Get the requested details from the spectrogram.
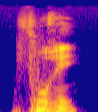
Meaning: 1. to shove, stick, stuff (dans in something) 2. to stuff (a turkey etc.); to fill (a cake) 3. to fuck, to shaft, to screw
- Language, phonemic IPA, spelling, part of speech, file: French, /fu.ʁe/, fourrer, verb, Fr-fourrer.ogg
